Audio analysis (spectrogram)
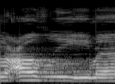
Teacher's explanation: یہاں پر وقف کریں گے تو ایک زبر کے ساتھ الف پڑھیں گے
